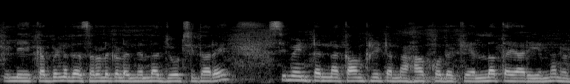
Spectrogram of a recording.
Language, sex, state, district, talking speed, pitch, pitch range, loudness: Kannada, male, Karnataka, Chamarajanagar, 115 wpm, 155 Hz, 150-160 Hz, -28 LUFS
